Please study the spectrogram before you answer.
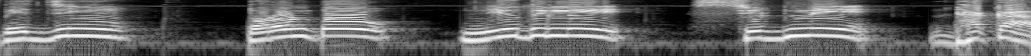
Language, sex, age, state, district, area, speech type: Odia, male, 45-60, Odisha, Bhadrak, rural, spontaneous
